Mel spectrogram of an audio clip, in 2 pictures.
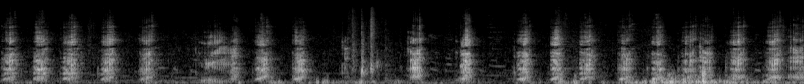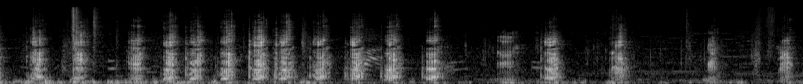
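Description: An animal's short, sharp calls, repeated about three times a second throughout, with a low rumble for a couple of seconds in the middle.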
